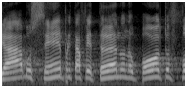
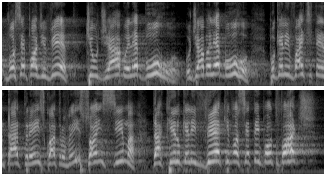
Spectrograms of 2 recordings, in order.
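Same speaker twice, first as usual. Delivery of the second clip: raised, emphatic pulpit voice building to a loud finish; fervent preaching; 5 semitones higher, 6 dB louder than usual. Real, not acted. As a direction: hammer it home to the congregation. Preaches at full force.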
